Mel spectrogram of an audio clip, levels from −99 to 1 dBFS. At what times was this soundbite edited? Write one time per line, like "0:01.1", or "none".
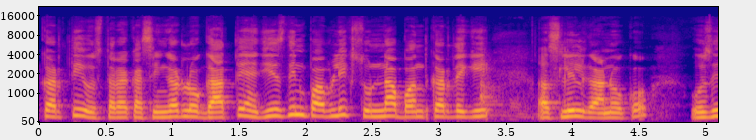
none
